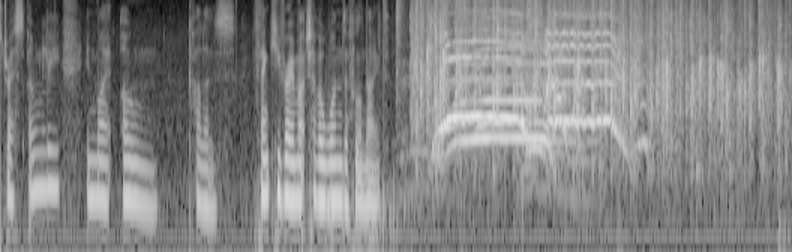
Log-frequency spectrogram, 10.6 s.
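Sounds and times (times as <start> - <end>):
speech: 0.1 - 7.4
audience applause: 5.3 - 10.5.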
